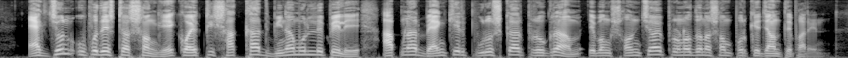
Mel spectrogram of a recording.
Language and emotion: Bengali, neutral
